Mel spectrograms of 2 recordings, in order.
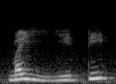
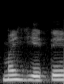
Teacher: کسرہ کی آوازیں آپ نے باریک رکھنی ہیں، شارپ رکھنی ہیں، اس کی آواز مجہول نہیں ہونی چاہیے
